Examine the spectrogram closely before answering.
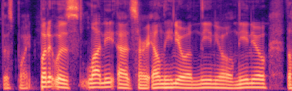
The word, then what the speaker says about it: El Niño: When I was there, the talk was El Nino. Oh, you guys got me saying it. El Niño. In Spanish, they pronounce it with a Niña over the N, El Niño.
